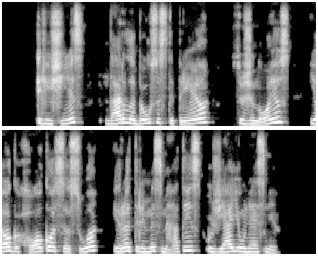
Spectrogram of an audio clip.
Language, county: Lithuanian, Alytus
